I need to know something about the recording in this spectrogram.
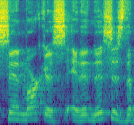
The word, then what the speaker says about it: San Marcos: How do you pronounce it? It's San Marcos, and then this is the Party School Bowl.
